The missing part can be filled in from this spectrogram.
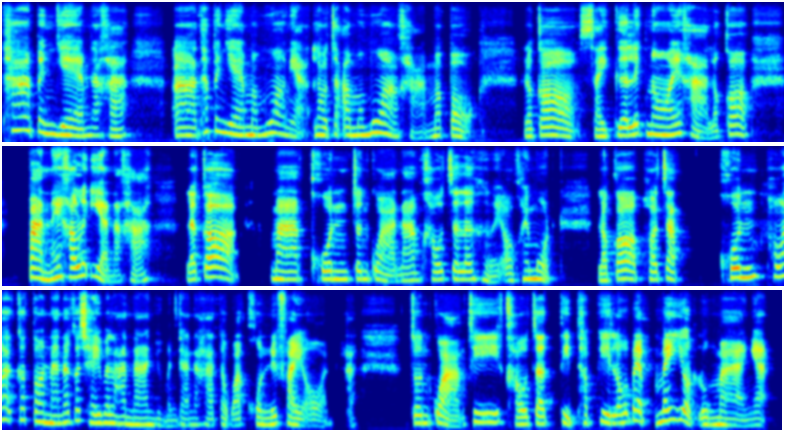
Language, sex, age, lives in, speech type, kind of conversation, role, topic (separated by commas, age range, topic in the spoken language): Thai, female, 30-34, Thailand, conversation, podcast, guest, คุณมีวิธีคิดเมนูจากของเหลือในตู้เย็นอย่างไรบ้าง?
